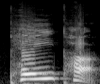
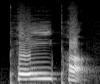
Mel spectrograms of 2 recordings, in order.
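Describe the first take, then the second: Both takes have the same delivery.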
